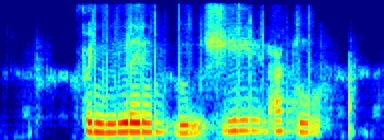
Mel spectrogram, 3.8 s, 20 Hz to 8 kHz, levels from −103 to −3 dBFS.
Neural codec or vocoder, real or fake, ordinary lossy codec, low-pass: codec, 16 kHz, 1 kbps, X-Codec, HuBERT features, trained on LibriSpeech; fake; AAC, 48 kbps; 7.2 kHz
